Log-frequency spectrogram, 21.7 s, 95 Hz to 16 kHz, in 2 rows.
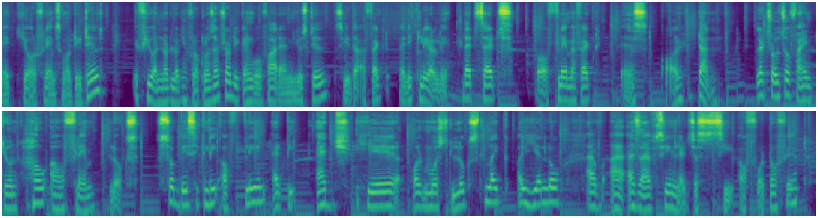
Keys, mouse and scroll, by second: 1.1 ctrl+z, 1.8 ctrl+z, 2.3-2.8 scroll down 8, 3.1 space, 5.8-6.2 scroll up 6, 6.2-7.1 middle drag, 7.1 space, 9.5 space, 9.9 scroll up 5, 10.0 scroll down 3, 10.3 middle click, 12.0-12.4 middle drag, 12.4-12.7 scroll up 6, 12.7-15.5 middle drag.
